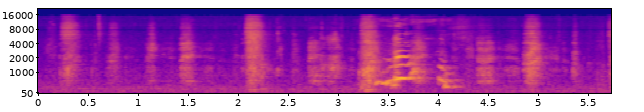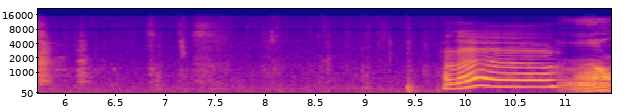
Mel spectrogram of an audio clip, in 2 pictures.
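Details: Kodi, a Yorkie/Maltese, upset at getting no attention while greeting at the door alongside Gizmo, a Shih-tzu/Maltese: light panting and taps, a brief whine, then a long, loud, high wavering whine, with a person talking to the dogs.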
